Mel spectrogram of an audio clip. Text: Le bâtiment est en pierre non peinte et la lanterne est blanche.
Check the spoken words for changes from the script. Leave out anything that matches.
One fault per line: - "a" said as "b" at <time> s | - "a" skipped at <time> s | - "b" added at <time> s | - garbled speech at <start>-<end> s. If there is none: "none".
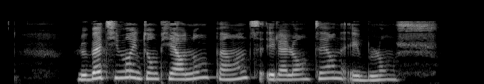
none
